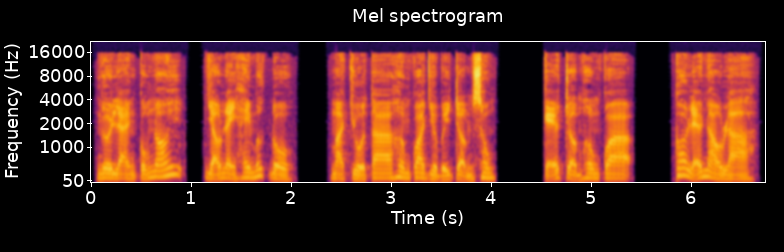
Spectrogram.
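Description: A man's voice: medium pitch, a little fast, dry recording, clean studio sound, lightly acted. A man voicing a young novice monk in a cartoon folk tale, polite, earnest and deferential to his master. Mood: troubled. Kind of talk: animated folk tale dialogue.

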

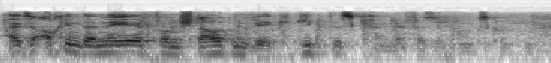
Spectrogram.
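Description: A man's voice: medium pitch, very animated, brisk, lo-fi sound, a little hiss or hum, close to an everyday voice. An actor playing an eager, inquisitive male junior police investigator in a German crime radio drama. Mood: matter-of-fact.

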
